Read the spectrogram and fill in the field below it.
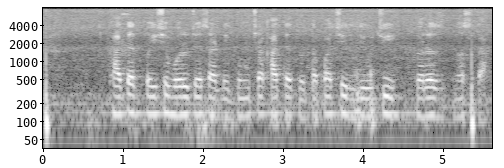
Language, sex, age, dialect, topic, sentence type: Marathi, male, 46-50, Southern Konkan, banking, statement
